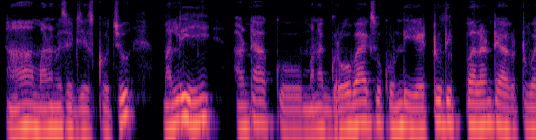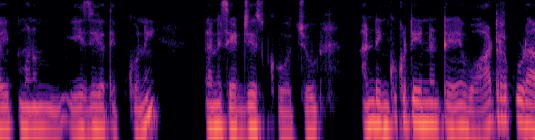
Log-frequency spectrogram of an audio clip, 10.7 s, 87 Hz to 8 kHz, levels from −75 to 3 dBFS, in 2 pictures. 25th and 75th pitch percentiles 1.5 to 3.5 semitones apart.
Yes: average, 2.7 semitones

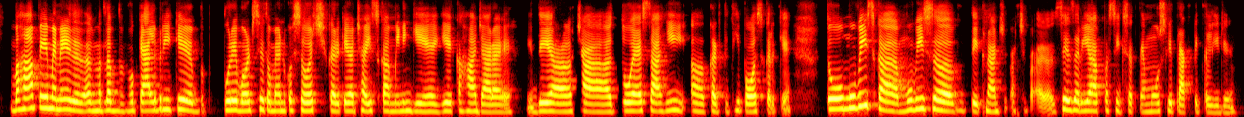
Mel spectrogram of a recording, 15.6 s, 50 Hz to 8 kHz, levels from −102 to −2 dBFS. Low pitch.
No: high, 215 Hz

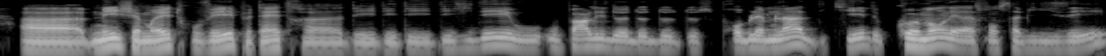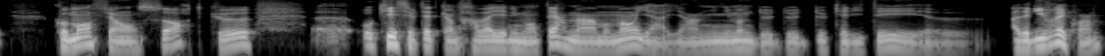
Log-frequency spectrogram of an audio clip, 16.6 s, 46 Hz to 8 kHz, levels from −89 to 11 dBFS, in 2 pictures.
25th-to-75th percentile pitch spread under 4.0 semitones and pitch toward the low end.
No: average, 4.5 semitones; very low, 95 Hz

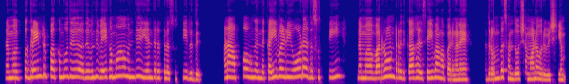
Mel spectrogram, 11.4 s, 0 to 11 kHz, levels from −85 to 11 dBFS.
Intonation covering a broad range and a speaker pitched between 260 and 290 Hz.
No: average, 3.7 semitones; very high, 265 Hz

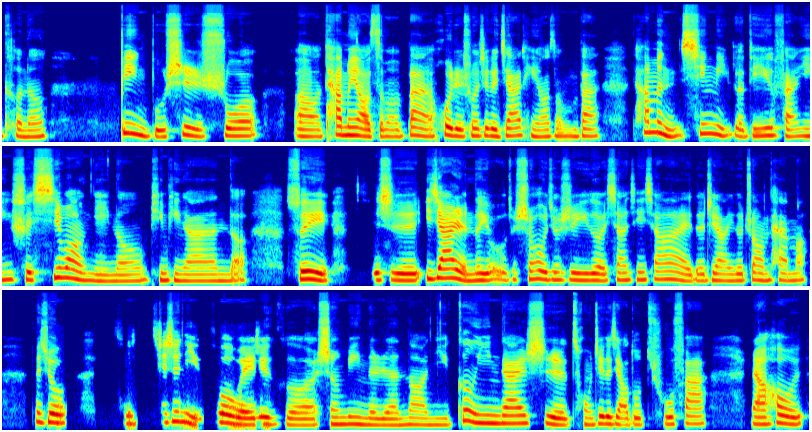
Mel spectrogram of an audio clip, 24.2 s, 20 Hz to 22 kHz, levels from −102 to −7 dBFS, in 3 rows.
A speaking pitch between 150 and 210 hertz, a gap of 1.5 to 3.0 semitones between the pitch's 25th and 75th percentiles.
Yes: high, 205 Hz; narrow, 2.6 semitones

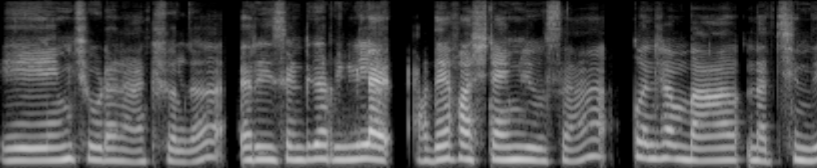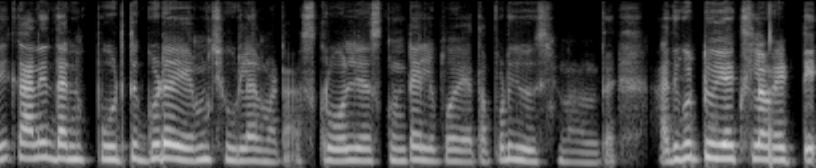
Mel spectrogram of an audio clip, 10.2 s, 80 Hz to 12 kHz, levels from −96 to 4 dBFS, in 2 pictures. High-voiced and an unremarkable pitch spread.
No: high, 245 Hz; narrow, 2.2 semitones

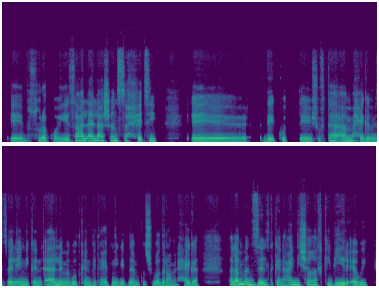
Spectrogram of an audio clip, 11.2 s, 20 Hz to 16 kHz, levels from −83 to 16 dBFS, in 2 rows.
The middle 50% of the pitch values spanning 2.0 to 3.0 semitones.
No: average, 3.7 semitones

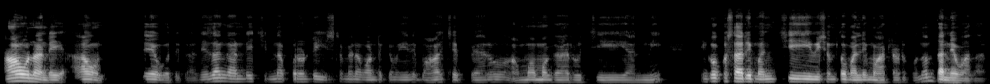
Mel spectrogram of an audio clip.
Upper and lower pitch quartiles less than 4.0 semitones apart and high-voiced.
No: average, 3.1 semitones; low, 115 Hz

